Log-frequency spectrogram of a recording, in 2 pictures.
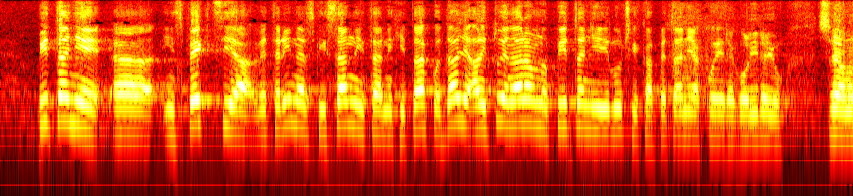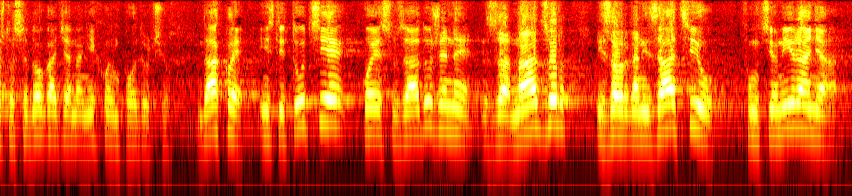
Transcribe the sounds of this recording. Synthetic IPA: piːt̪aɲe̞ | inspe̞kt̪sijaʋe̞t̪e̞ɾinaɾskixsanit̪aɾnixit̪ako̞d̪aʎe̞alit̪uːje̞naːɾaʋno̞piːt̪aɲe̞ilˠut͡ʃkixkapet̪anijako̞jeɾe̞ɡuliːɾaju | sʋe̞o̞no̞ʃt̪o̞se̞d̪o̞ɡaːd͡ʑanaɲixo̞ʋompo̞d̪ɾut͡ʃju | d̪akle̞inst̪it̪uːt̪sije̞ko̞je̞suzad̪uʒe̞ne̞zanaːd̪zo̞ɾ | izao̞ɾɡanizaːt̪siju | fuŋkt̪sio̞niːɾaɲa

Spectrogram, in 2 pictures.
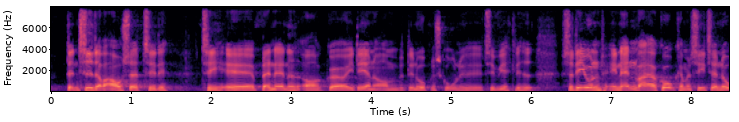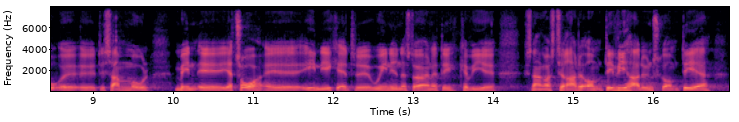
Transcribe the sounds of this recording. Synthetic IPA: d̥ent͡sʰið̞̰ˠd̥ɑ̈ʋɑ̈ɑ̈ʊsæd̥̚t͡sʰe̝d̥e̝ | t͡sʰe̝øb̥læn̰d̥ænð̩ˠɒ̽ɡ̥ɶːɐid̥e̝̰ːɐnəɒ̽md̥enɔ̽ːb̥nəsɡ̥o̝ːlət͡sʰe̝lʋiɐɡ̥əliɦe̝ð̞̰ˠ | sɒ̽d̥e̝æɐjo̝ene̝nænn̩ʋɑ̈ɪ̰ɒɡ̥ɔ̰̽ːkʰæmænsiːt͡sʰe̝lænɔ̰̽ːød̥e̝sɑ̈məmɔ̰̽ːl | menøjɑ̈ɪt͡sʰʁo̝ɐ̰øe̝̰ːnlie̝ɡ̥əæd̥ue̝ːnihðˠnæɐsd̥ɶɐenæd̥e̝kʰæʋi | snɑ̈ɡ̥əɒ̽st͡sʰe̝lʁɑ̈ɾəʔɒ̽md̥e̝ʋiɦɑ̈e̝ɾ̥ønsɡ̥əɒ̽m̰d̥e̝æɐ

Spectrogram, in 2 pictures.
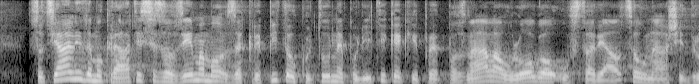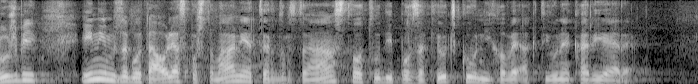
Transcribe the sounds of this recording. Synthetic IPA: sɔt̪sjaːlnid̪ɛmɔkɾaːt̪isɛzawzeːmamɔzakɾɛpiːt̪ɛwkult̪uːɾnɛpɔlit̪ikɛkipɾɛpɔznaːʋauloːɡɔust̪ʋaɾjaːwt̪sɛwnaːʃid̪ɾuːʒbiinjimzaɡɔt̪aːwljaspɔʃt̪ɔʋaːnjɛt̪ɛɾd̪ɔst̪ɔjanst̪ʋɔt̪ud̪ipɔzaklʲjuːt͡ʃkuniːxɔʋɛʔakt̪iwnɛkʰaɾijɛːɾɛ̰

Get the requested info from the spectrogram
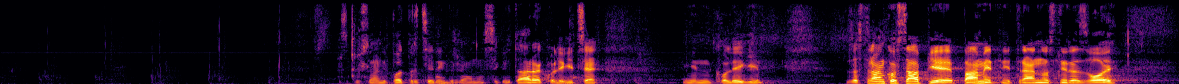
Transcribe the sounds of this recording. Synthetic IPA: spɔʃt̪ɔʋaːnipɔt̪̚pɾɛt̪seːd̪niɡd̪əɾʒaːwnɛɡasɛkɾɛt̪aːɾjakɔleːɡit̪sɛ | inkʰɔleːɡi | zast̪ɾaːŋkɔsapjɛpaːmɛt̪nit̪ɾajnɔst̪niɾazʋɔːj

